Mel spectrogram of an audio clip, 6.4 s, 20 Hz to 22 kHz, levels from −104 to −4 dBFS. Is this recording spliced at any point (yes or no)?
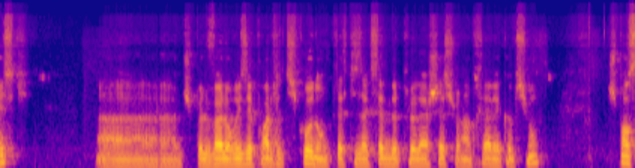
no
